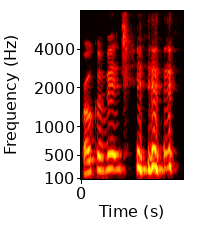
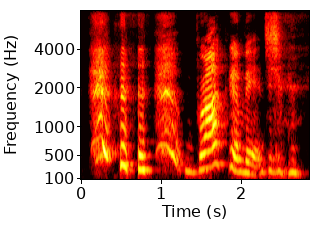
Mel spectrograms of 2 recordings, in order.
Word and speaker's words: Brockovich: am I calling it brookeovic Brockovich yes I was saying it wrong says there was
